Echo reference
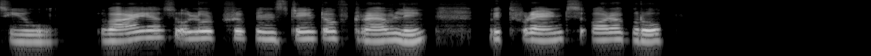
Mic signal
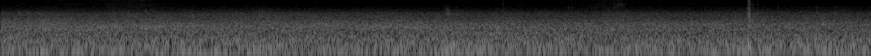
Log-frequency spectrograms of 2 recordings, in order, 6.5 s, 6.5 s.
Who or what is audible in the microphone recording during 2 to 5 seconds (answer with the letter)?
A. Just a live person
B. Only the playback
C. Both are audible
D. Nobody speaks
D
